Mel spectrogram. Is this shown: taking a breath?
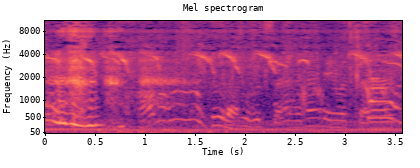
no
